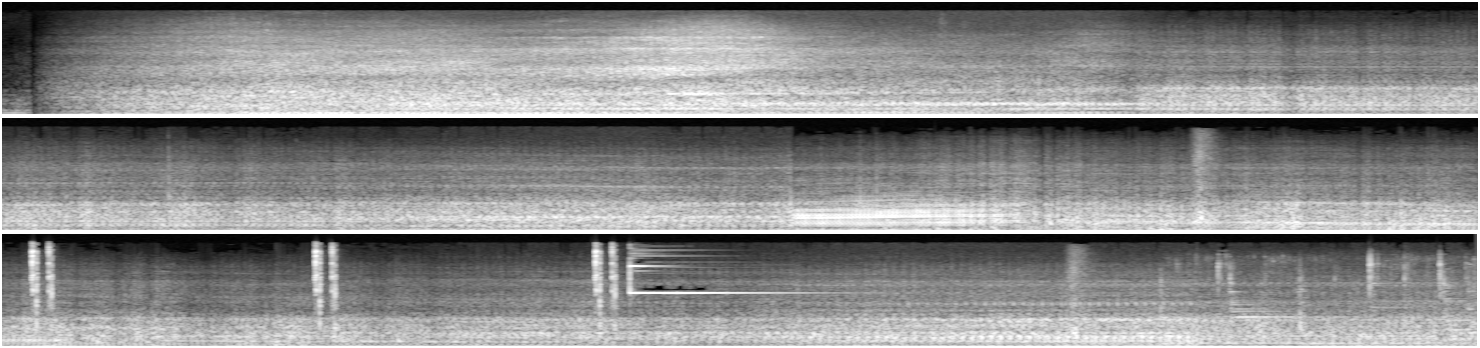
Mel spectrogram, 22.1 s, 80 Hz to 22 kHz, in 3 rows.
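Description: KTM 1290 Super Adventure S V-twin engine running under way on the road, heard from the bike. About halfway through its pitch rises briefly and then falls away, and a few sharp clicks come in the second half.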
